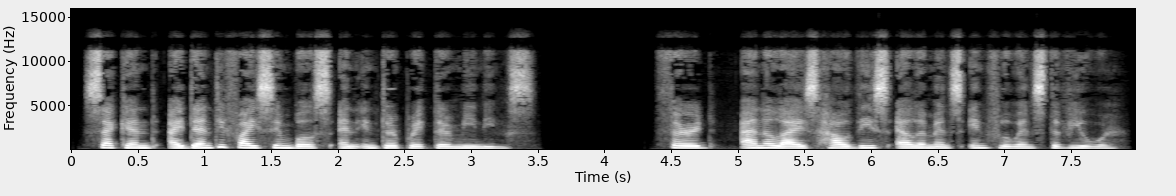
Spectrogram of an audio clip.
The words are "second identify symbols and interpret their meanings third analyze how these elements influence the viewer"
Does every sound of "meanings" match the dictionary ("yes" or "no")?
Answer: no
